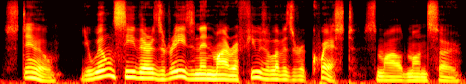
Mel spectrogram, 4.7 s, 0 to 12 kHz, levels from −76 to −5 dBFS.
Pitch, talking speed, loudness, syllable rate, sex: 135 Hz, 195 wpm, -17 LUFS, 5.0 syllables/s, male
